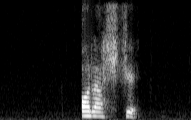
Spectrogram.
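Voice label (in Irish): "orange color", Irish; gcompris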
